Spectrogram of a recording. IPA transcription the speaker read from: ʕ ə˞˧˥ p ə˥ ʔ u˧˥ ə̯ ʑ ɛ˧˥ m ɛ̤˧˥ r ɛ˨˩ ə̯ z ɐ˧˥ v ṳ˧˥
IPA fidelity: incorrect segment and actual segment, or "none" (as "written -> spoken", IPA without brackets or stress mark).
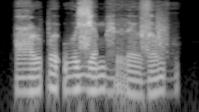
none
